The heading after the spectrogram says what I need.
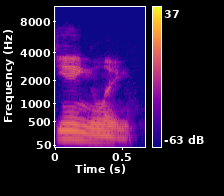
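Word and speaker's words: Yuengling: how to pronounce it it's pronounced yingling and i don't know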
